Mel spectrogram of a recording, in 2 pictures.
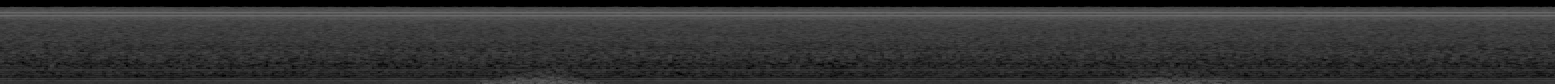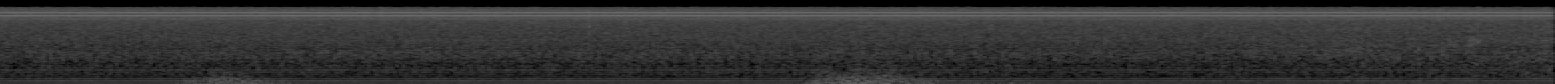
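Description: Near silence: a steady electrical hum and faint hiss from the recording chain, with a faint low whoosh about every three seconds.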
